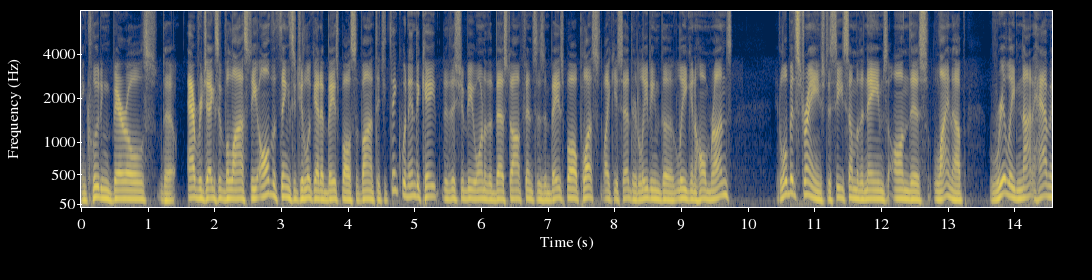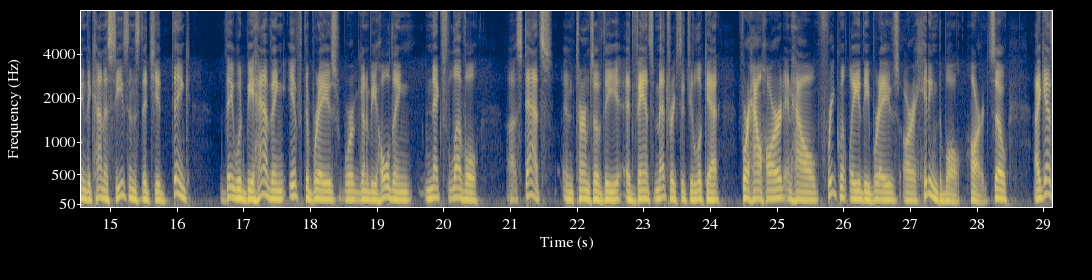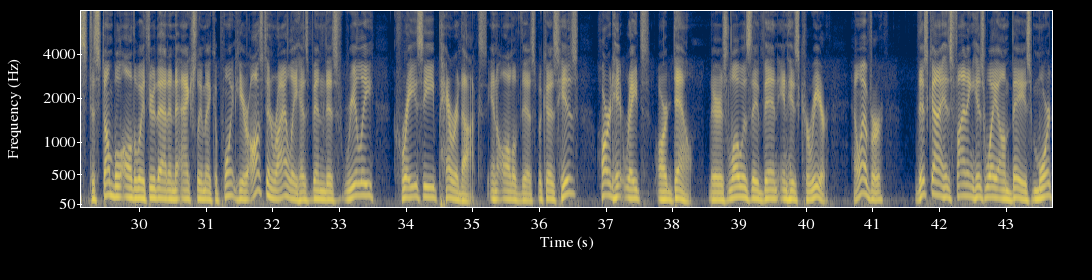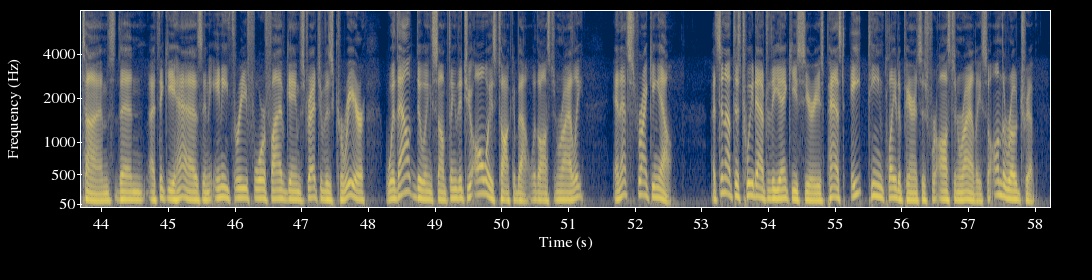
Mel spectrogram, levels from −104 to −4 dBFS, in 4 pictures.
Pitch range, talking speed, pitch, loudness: 115-145 Hz, 220 wpm, 130 Hz, -20 LUFS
